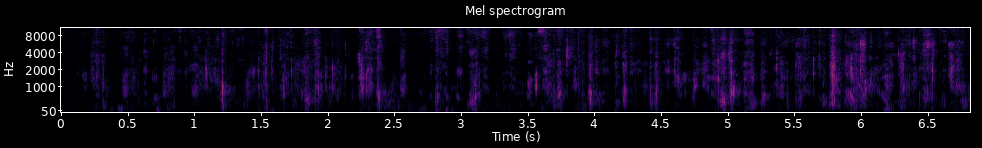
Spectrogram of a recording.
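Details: Chicken and vegetables being eaten by a dog across five plates: continuous crunching and smacking chews, fairly even in loudness, with a few sharper bites standing out.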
